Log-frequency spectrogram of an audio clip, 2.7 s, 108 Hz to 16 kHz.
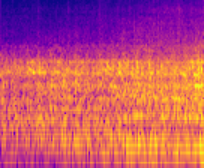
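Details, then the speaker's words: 1989 Ford F250 with the 7.3 IDI diesel, started after sitting a week: an even diesel clatter at constant speed with no stumbles or odd knocks. Idling smoothly and healthy. "Start this bad boy up. Let her run for a second, just because I love to hear it."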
